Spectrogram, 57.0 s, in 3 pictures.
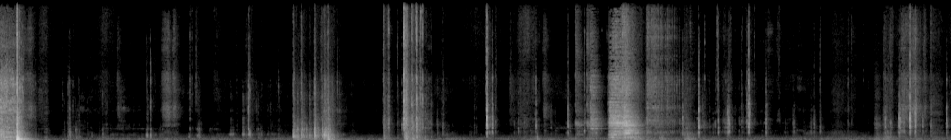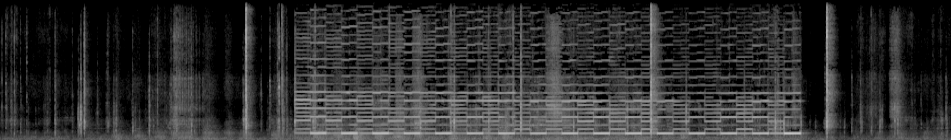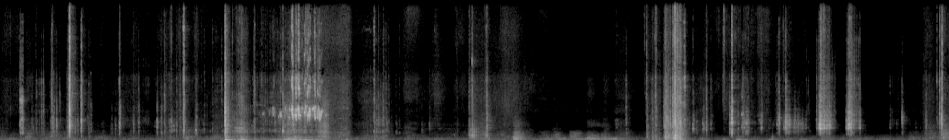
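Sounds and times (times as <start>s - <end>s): toy siren beeping: 24.9s - 35.1s, 43.3s - 44.6s.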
